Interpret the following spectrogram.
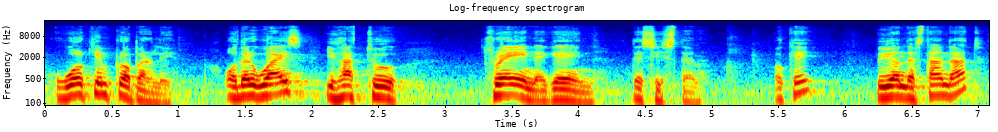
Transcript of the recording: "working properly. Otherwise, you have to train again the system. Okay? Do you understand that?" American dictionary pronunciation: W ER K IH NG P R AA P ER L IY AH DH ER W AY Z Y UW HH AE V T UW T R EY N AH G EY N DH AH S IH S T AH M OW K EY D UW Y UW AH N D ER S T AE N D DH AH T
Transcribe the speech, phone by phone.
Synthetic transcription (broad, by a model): W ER K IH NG P R AA P ER L IY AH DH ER W AY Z Y UW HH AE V T UW T R EY N AH G EY N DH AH S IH S T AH M OW K EY D UW Y UW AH N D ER S T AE N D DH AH T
